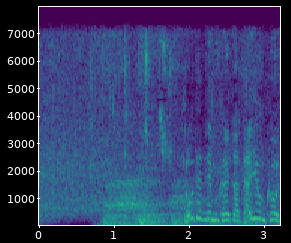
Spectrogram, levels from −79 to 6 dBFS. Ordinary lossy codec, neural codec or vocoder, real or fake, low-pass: AAC, 32 kbps; none; real; 7.2 kHz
